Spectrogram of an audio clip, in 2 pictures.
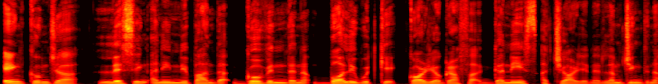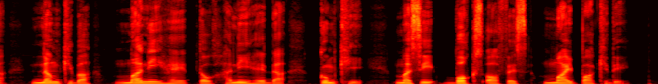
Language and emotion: Manipuri, neutral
